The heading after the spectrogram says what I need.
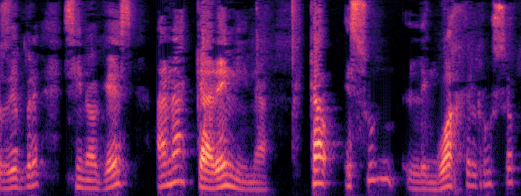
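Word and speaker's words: Karenina: No es Ana Carenina que hemos dicho siempre, sino que es Ana Carenina.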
